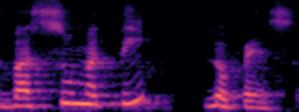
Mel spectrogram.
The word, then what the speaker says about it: Vasumati Lopez: so much hi everyone i think shaida pronounced my name a little different so i'm going to tell you my correct pronunciation first my name is vasumati lopez so you can just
